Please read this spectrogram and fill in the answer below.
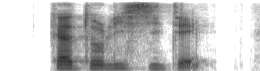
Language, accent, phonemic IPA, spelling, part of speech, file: French, France, /ka.tɔ.li.si.te/, catholicité, noun, LL-Q150 (fra)-catholicité.wav
- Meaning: catholicity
